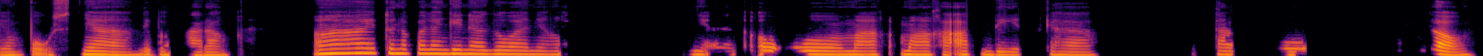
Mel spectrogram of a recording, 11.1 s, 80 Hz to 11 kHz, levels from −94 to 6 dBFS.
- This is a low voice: No, high, 190 Hz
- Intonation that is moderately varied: Yes, average, 3.0 semitones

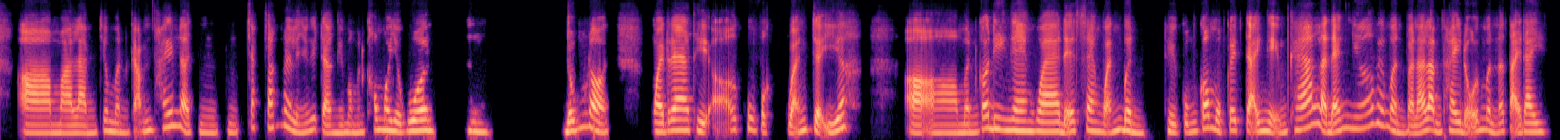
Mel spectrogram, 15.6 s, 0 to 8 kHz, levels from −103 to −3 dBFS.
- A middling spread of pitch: Yes, average, 4.3 semitones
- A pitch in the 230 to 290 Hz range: No, high, 205 Hz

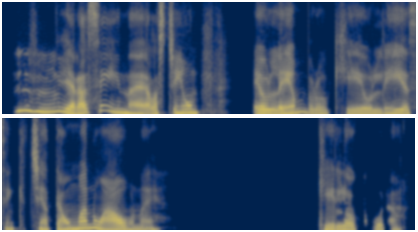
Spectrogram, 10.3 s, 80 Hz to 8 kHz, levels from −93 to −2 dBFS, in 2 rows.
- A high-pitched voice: Yes, high, 205 Hz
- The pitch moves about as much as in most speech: Yes, average, 3.9 semitones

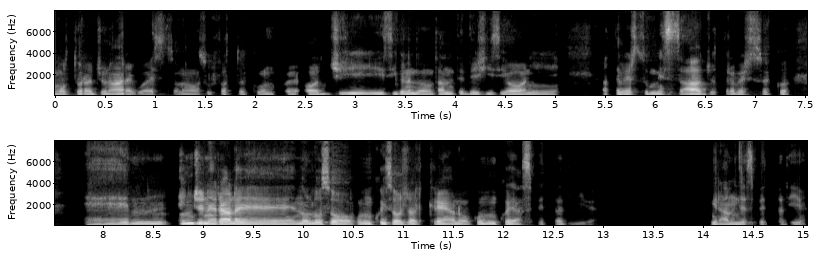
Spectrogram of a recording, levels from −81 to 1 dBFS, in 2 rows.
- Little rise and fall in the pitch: No, average, 3.3 semitones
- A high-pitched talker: No, low, 105 Hz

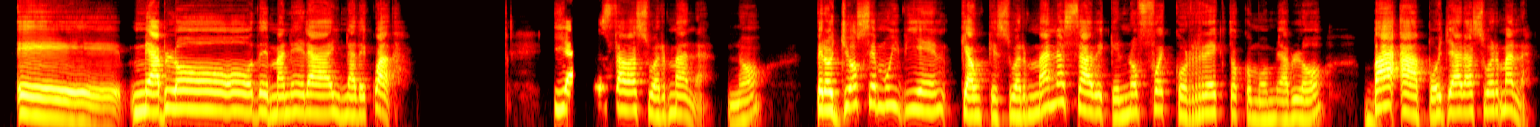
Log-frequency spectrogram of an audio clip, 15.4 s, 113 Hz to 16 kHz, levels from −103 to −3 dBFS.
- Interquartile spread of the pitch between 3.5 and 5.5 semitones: Yes, average, 3.8 semitones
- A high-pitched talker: Yes, high, 205 Hz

